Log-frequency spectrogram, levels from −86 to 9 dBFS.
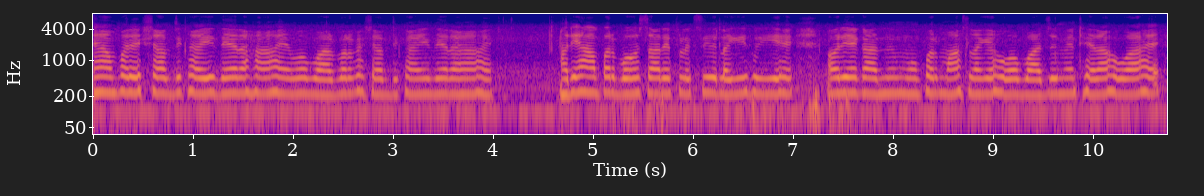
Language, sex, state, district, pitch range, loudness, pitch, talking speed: Hindi, female, Andhra Pradesh, Anantapur, 220-235 Hz, -24 LUFS, 225 Hz, 225 wpm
